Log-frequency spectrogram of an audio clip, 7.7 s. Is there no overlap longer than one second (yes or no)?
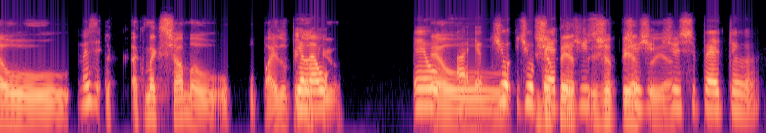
no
